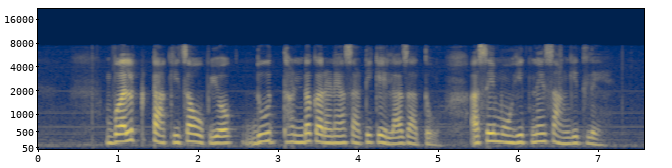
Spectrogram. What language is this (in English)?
Marathi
